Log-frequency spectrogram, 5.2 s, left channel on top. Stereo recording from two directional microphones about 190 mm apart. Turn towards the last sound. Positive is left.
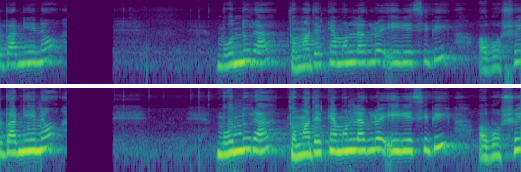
turn(degrees=-15)  # may be behind; listen again after turning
